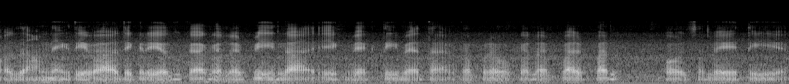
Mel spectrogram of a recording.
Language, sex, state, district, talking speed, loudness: Hindi, female, Rajasthan, Bikaner, 175 wpm, -20 LUFS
